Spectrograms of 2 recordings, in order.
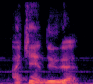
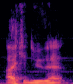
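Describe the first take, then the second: First: "can't" with a full open vowel; full "can't", T swallowed into "do"; stressed can't. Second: "can" reduced to a quick "kən"; weak "can", weight on the other words; unstressed can. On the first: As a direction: give "can't" its weight. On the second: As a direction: skip lightly over "can". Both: Shown as a demonstration. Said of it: "the intonation is different on can't".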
